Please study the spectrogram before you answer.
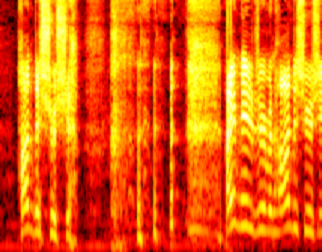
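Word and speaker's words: Handschuhe: You just pronounced it wrong. Hand shusha. Honda shusha.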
